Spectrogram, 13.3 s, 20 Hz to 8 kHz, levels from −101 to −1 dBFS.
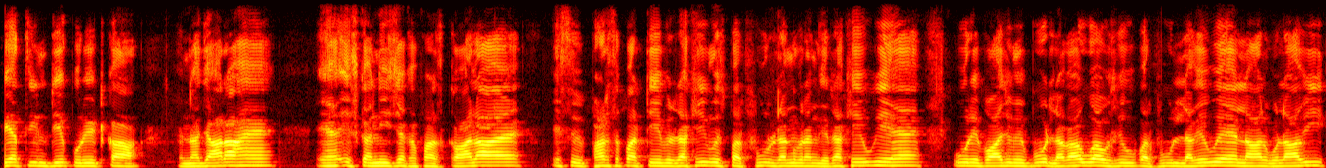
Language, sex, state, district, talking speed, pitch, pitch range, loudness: Hindi, male, Maharashtra, Nagpur, 165 wpm, 150 Hz, 140-155 Hz, -23 LUFS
